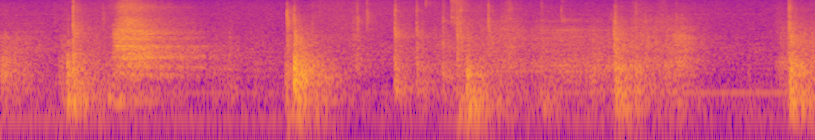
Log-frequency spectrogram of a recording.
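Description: About five soft, short knocks and thumps, spread a half-second to a second apart, over a faint steady hum.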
